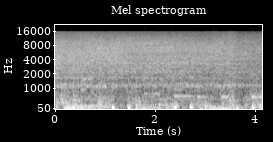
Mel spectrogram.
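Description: Diced onions sizzling steadily in hot olive oil and butter in a stainless steel pot, stirred with a utensil that knocks against the pot a few times.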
